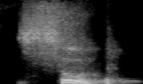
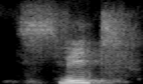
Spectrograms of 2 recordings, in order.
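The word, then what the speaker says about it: suite: we pronounce it as suit the actual or the standardized pronunciation for that particular word is sweet just like what just like just like how you pronounce the word sweet s we t a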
